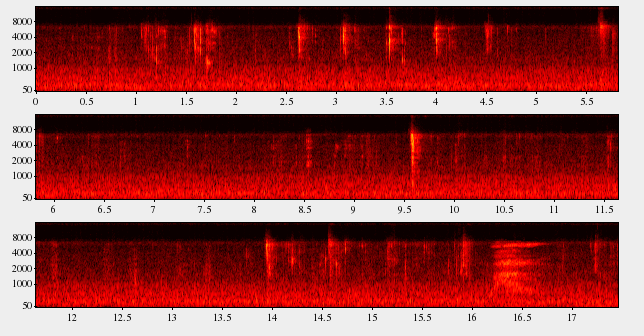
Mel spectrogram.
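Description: Close-miked chewing of a crispy fried chicken nugget: irregular sharp crunches and clicks, busiest in the first few seconds and again near the end.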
